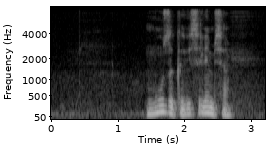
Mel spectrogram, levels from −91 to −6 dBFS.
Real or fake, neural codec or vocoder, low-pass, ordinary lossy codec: real; none; 7.2 kHz; none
